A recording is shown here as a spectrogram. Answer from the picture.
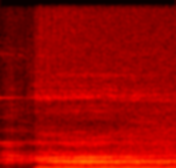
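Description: A man's voice exhaling through an open mouth in a long, steady, low chanted 'ahh' that starts about half a second in and holds one pitch. It is a qigong healing-breath sound, used to release tension and calm the liver's energy.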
